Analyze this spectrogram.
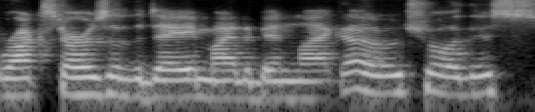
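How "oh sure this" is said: put-on English accent, casual and offhand. Imagining how rock stars of the day might have reacted, in an english accent. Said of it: "I like your English accent there".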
